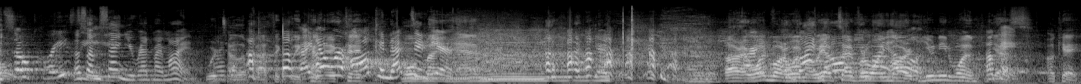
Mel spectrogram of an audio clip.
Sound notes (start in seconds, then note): 4.0 all humming together, laughing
